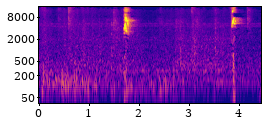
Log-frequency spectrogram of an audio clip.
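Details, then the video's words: Female Double-collared seedeater calling to warm up males and set them singing: two short, very high sharp chips about two seconds apart over a quiet, faintly hissy background. "Piado de fêmea coleiro tui tui"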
